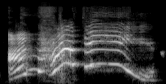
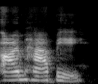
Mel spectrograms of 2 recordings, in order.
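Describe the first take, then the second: First: It is said with bright, genuine joy. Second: It is said flatly, without real feeling.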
